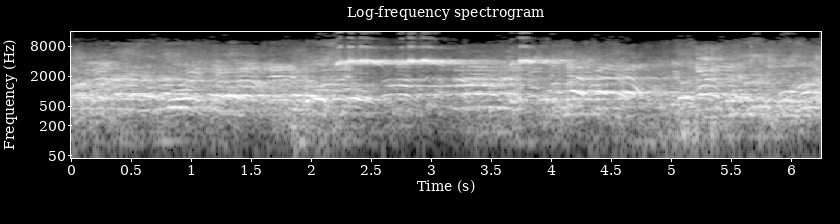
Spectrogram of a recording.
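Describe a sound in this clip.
A large crowd shouts and cheers in a big echoing arena.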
